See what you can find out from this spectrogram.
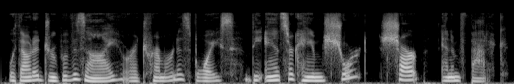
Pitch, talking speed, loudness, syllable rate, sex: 185 Hz, 220 wpm, -17 LUFS, 5.4 syllables/s, female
